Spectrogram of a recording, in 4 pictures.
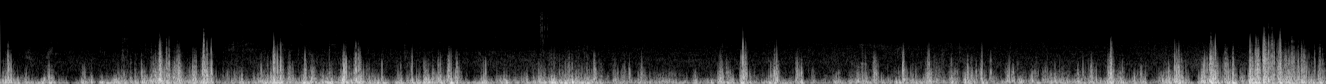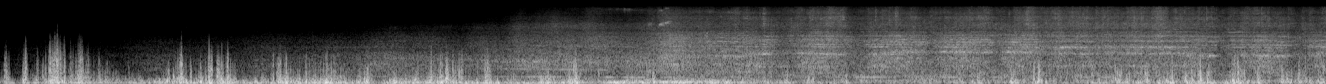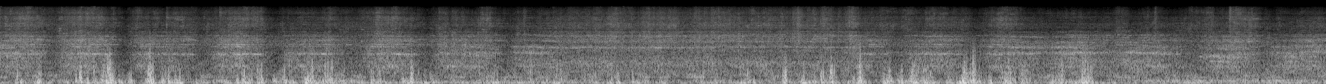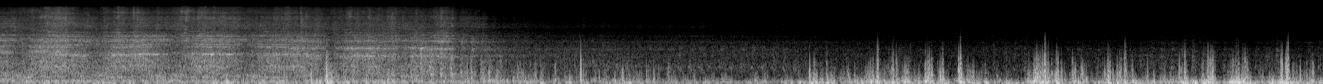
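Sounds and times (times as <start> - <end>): diesel locomotive heavy rumble: 0.0 - 53.0
freight train wheels clattering: 17.2 - 53.0
wheels squealing: 17.9 - 45.0.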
